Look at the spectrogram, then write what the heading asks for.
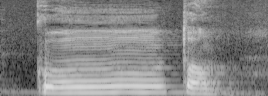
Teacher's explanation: خود ناک کے بانسے کے اندر ہی نون مخفی رہے گا۔ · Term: اخفا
